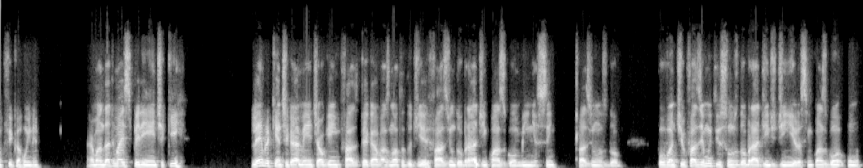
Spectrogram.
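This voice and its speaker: A man's voice: medium pitch, darkish tone, dry recording. A man giving a testimony to a church congregation, telling an earnest story and often addressing his listeners as brothers. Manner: acts out quoted voices.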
